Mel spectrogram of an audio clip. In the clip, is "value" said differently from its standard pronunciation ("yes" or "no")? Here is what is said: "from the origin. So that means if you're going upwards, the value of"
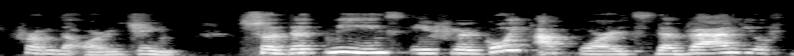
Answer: no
